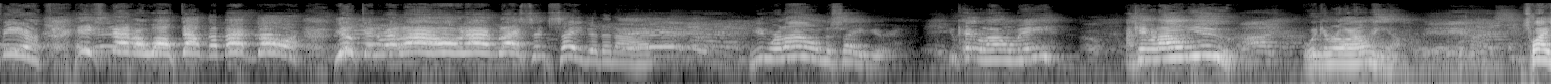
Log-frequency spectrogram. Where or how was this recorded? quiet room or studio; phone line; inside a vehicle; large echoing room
large echoing room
